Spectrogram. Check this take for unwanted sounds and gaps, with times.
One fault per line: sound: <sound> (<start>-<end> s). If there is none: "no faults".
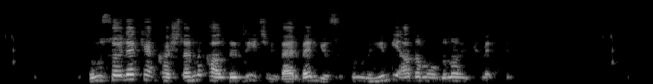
no faults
